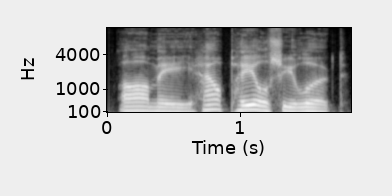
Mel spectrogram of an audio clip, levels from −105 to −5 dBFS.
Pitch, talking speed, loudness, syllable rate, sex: 155 Hz, 195 wpm, -15 LUFS, 4.2 syllables/s, male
